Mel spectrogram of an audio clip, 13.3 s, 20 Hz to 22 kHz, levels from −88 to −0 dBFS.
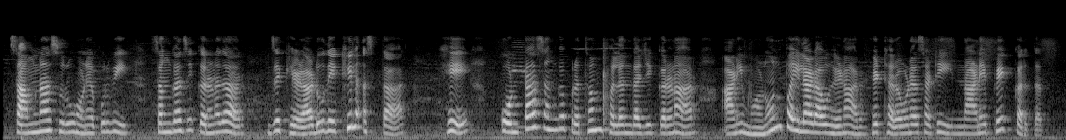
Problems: none marked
